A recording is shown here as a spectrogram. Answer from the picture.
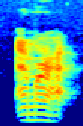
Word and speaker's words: Ehrmantraut: First nominee, Jonathan Banks as Mike Ehrmantraut. That's how you say it.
